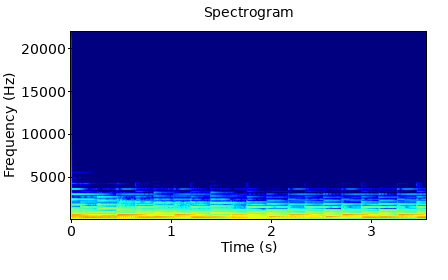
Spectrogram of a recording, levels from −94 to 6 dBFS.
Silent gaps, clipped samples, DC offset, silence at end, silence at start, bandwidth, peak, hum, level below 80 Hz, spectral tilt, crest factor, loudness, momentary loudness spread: none; under 0.1%; under 0.1%; 0 s; 0 s; 3.6 kHz; -12 dBFS; none; -44 dBFS; -8.5 dB/octave; 12 dB; -24 LUFS; 4 LU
